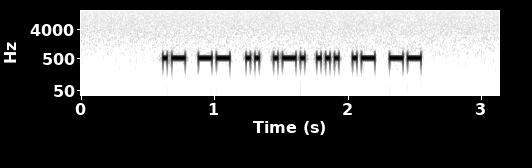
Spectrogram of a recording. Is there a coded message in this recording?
Yes: Morse code (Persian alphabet) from 0.6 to 2.6 s, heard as a keyed tone, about 36 wpm, 530 Hz. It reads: امیرسام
